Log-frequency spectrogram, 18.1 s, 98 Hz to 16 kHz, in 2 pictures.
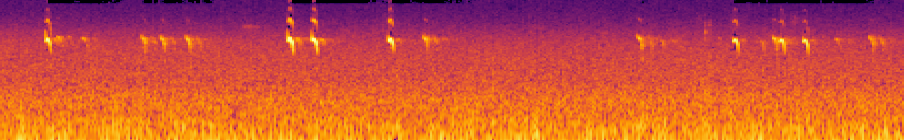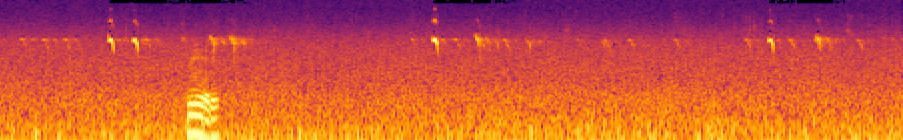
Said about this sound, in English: The flock is flying away. This is 380. And now the birds are just generally flying in the air around here.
